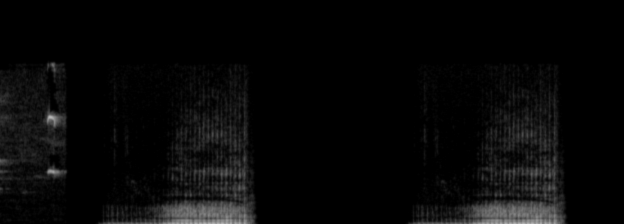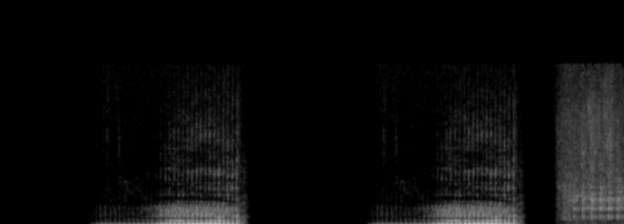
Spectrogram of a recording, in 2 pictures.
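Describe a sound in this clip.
A large animal grunts in long, deep bursts.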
